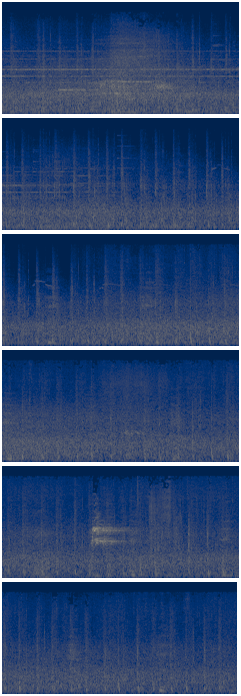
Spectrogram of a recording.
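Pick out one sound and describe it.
Footsteps run quickly over sand and grass.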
